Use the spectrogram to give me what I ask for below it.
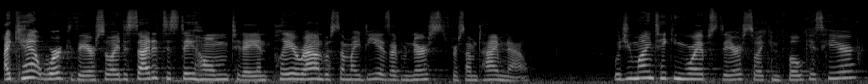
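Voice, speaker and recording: A woman's voice: a little high, moderate pace, bright, forceful tone, slight background noise. A woman playing a stressed, driven mother and restaurant owner in a dramatic play reading. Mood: determined, preoccupied.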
